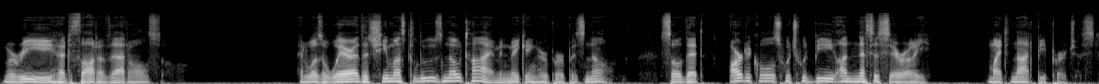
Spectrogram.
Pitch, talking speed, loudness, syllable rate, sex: 115 Hz, 170 wpm, -18 LUFS, 5.4 syllables/s, male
